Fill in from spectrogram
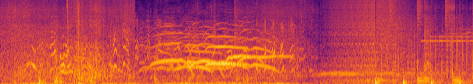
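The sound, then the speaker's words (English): Water splashes and churns as several people from a kayaking group take a quick swim in a river in New England, with excited shouts and whoops rising over the sloshing, then the splashing continues more quietly with voices in the background. “But before getting back into their kayaks, one quick swim in the river they love.”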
